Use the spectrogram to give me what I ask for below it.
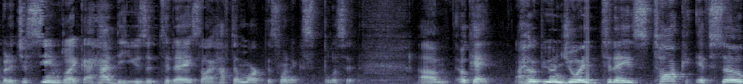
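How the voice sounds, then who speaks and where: A man hosting a solo talk, speaking in an animated, emphatic way. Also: mid-range voice. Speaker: host.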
